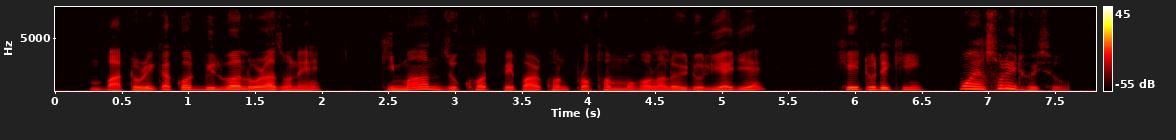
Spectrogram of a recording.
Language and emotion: Assamese, surprised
